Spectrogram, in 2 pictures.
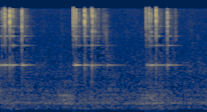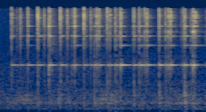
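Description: Long nails tap the rim and sides of a tall, clear, empty glass pint tumbler. Three short bursts of bright, dry clicks are followed by a longer, faster run of clinking taps. A faint, steady glassy ring sits under the clicks, and each tap dies away almost instantly.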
